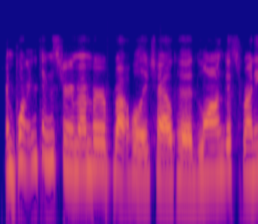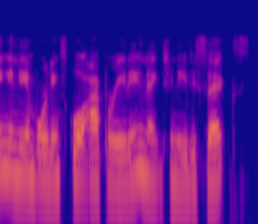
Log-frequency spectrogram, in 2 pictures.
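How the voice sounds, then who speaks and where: Gentle forty-year-old woman on a video call. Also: mid-range voice, quick pace, dry recording. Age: 40s. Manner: informal, gentle, with many fillers. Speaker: town hall presenter. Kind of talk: online town hall presentation. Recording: dull, dry video-call audio.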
